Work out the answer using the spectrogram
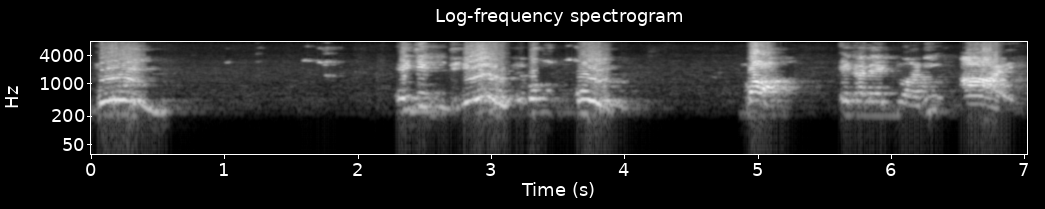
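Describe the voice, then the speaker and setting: Very high-voiced male teacher, echoey and distant. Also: wildly swooping pitch, slow pace, fairly bright tone. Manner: patient, repeats points, asks students questions. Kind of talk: classroom grammar lesson. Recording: echoey room, distant mic, dull lo-fi.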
